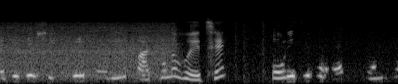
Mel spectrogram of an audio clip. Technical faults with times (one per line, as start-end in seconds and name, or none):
0.00-0.58 speech suppressed in double talk
0.04-1.82 other side's voice leaking through
1.02-1.60 speech suppressed in double talk
2.81-3.99 speech suppressed in double talk
2.89-3.23 other side's voice leaking through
